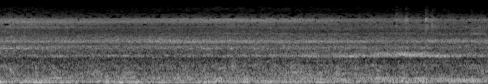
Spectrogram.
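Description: Electric multiple-unit passenger train running past along the platform: a steady rumble of wheels on rail with a faint steady whine above it.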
